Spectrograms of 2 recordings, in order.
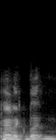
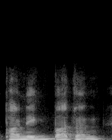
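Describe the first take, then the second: First: The first word ends with a K sound. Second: The first word ends with a G sound. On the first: This is the nickname. "if you you know make that G a C" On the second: This is the real family name. "That is exactly almost how it's pronounced"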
